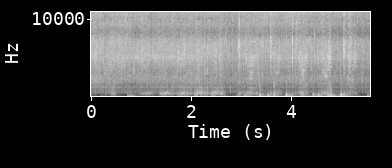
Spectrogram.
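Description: Food for homemade pasta, with egg and boiled vegetables, sizzles steadily in a hot pan while a utensil stirs and scrapes it in quick, irregular strokes, close up.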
